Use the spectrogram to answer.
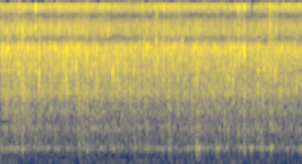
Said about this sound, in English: That's what you call an honorable sizzle.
